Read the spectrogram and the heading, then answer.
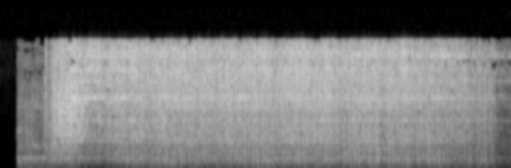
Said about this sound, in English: Many stuffed Czech crowns, euros, and occasionally American dollars into the water jugs the band used to collect donations. And of course, there were plenty of coins to count.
